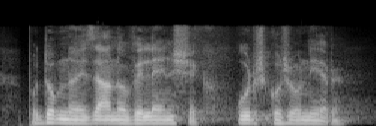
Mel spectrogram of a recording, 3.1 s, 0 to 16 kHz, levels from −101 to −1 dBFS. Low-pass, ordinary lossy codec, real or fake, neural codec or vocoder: 7.2 kHz; AAC, 64 kbps; fake; codec, 16 kHz, 1 kbps, X-Codec, WavLM features, trained on Multilingual LibriSpeech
